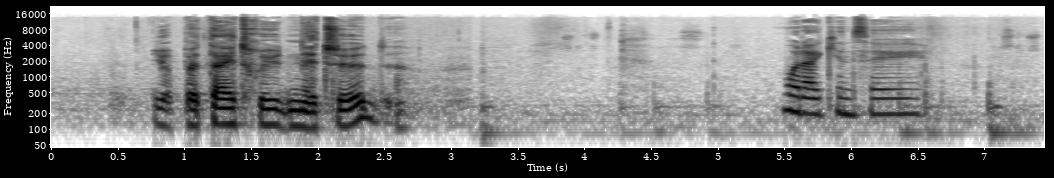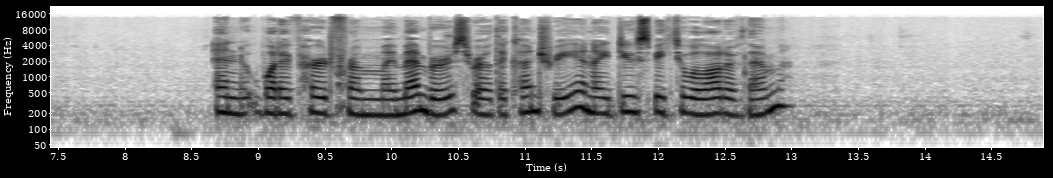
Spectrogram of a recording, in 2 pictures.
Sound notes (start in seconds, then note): 10.0 speaking French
